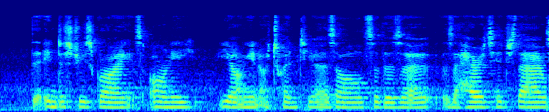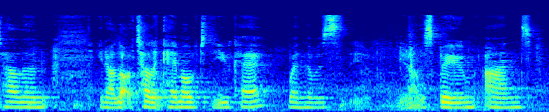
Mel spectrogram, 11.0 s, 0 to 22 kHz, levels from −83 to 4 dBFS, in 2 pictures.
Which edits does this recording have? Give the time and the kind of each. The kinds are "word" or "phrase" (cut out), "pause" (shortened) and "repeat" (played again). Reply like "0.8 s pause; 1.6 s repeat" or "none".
5.5 s phrase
